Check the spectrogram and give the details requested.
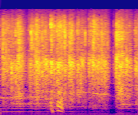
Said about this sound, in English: Oh, clap your hands.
